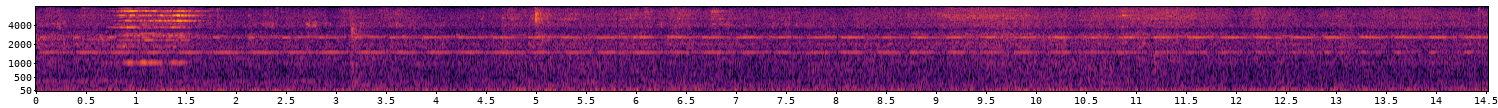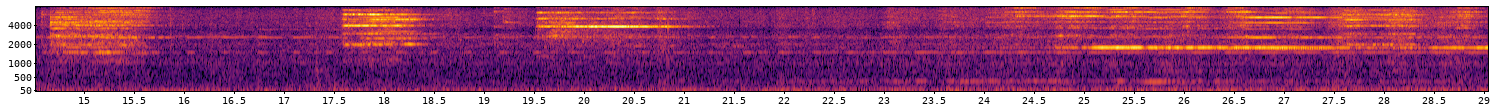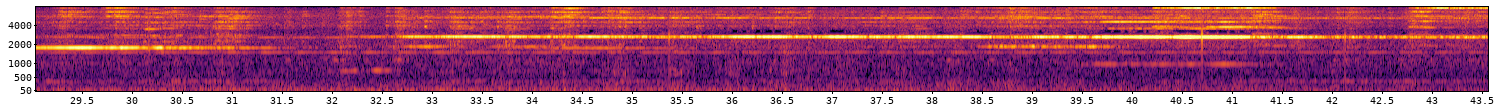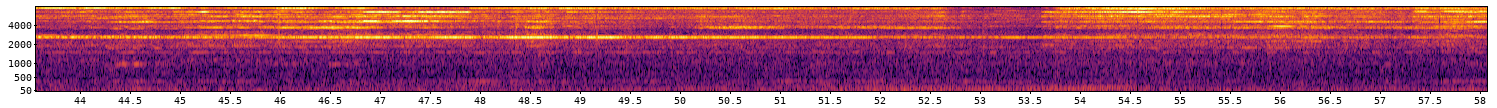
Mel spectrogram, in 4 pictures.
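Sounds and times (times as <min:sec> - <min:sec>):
freight train rumble: 0:00.0 - 0:58.0
train wheels squealing: 0:00.0 - 0:58.0.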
